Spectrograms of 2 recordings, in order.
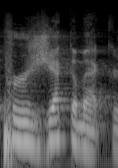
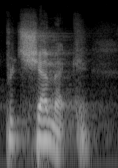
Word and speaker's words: Przemek: The other one was uh, a brother by the name of Przemek, and it took me a while to learn how to say it, as I was like Perzhekamek or something like that. No, no, no, Przemek.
